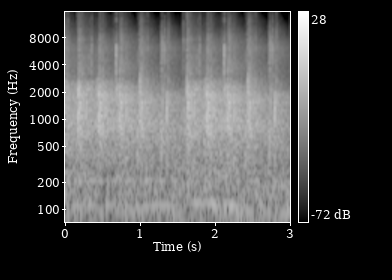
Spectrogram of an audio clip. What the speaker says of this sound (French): Je vous demande un tonnerre d'applaudissements pour le groupe Bigard.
